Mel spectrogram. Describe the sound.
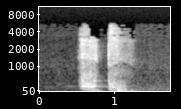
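Someone clears their throat twice in quick succession, two rough, low guttural rasps, fairly loud and alone over a faint background.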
